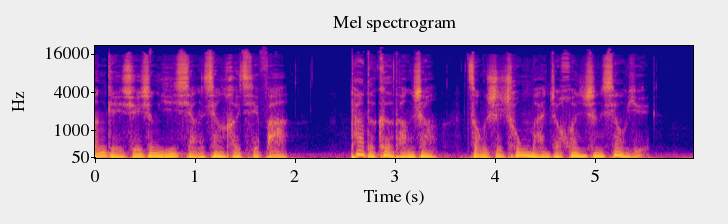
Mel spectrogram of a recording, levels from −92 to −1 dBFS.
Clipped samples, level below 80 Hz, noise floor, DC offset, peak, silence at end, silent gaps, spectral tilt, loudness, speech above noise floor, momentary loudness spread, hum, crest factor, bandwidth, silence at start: under 0.1%; -22 dBFS; -49 dBFS; under 0.1%; -4 dBFS; 0.4 s; none; -5 dB/octave; -19 LUFS; 32 dB; 8 LU; none; 14 dB; 18.5 kHz; 0 s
